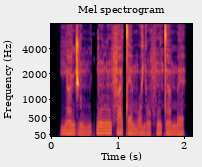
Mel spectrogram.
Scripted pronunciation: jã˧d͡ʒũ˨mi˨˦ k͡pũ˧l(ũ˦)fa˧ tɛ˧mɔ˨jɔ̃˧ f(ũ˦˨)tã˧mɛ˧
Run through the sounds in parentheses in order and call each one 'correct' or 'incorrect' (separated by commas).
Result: incorrect, incorrect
